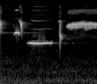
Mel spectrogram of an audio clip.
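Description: A sparrow sings a quick run of high, bright notes: a short chirp, a thin sustained whistle, then a sharp trill ending in a long ringing tone, clear with no talking.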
